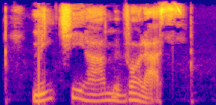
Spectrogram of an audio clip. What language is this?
Esperanto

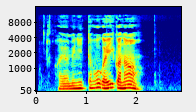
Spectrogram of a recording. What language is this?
Japanese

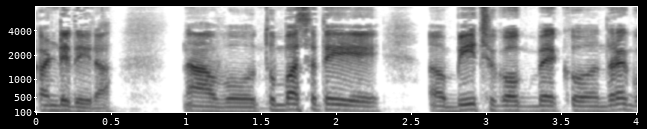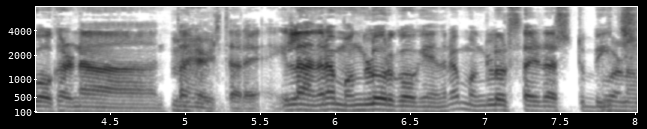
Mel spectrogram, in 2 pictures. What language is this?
Kannada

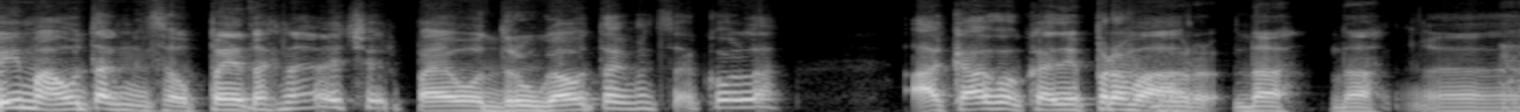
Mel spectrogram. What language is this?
Croatian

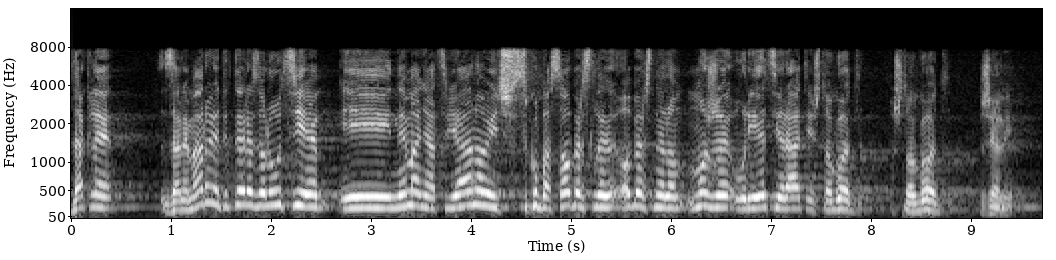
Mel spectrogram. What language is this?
Croatian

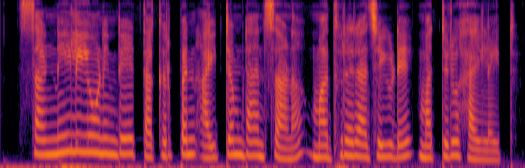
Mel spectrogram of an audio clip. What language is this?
Malayalam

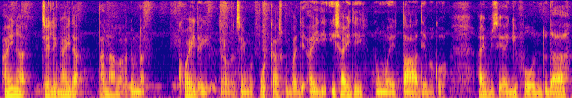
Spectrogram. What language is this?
Manipuri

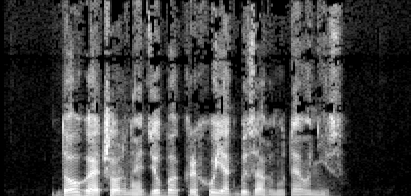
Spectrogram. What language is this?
Belarusian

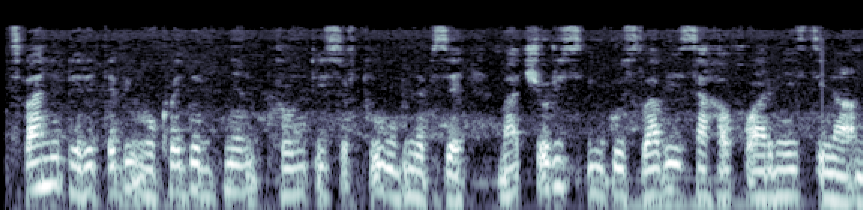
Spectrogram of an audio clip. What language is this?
Georgian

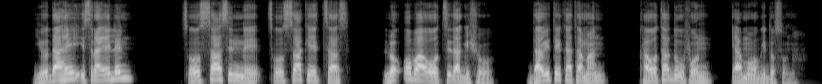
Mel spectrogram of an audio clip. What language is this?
Gofa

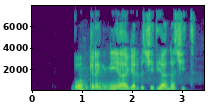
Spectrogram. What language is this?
Central Kurdish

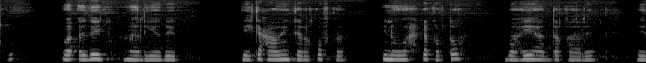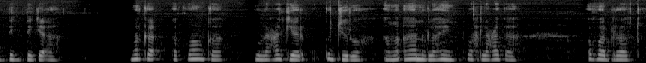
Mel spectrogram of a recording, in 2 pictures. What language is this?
Somali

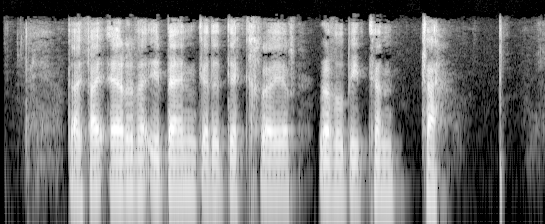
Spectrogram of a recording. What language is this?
Welsh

